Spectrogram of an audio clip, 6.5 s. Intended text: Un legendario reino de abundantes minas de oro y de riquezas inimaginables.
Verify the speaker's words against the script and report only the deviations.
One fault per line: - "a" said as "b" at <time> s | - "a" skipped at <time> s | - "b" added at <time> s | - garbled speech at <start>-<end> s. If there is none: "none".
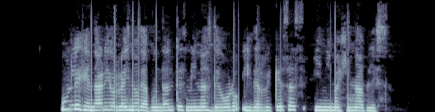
none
